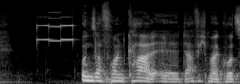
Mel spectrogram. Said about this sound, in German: Oh, das ist mein Handy.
